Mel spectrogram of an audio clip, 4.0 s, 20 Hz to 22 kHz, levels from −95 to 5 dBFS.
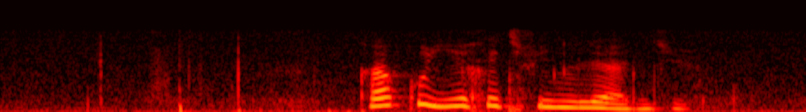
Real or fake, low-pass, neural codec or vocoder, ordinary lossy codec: real; none; none; none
